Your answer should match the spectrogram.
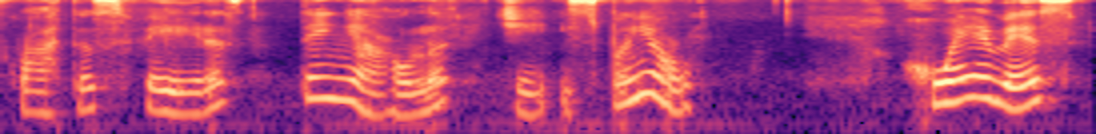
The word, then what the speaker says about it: jueves: Jueves, lembrando, palavrinhas com J, sempre tem som de R, então eu pronuncio jueves. Jueves e o Vzinho, som de B. J, som de R, V, som de B.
